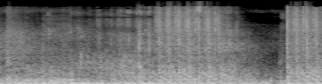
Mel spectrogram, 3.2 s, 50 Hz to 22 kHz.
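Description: AK rifle gunfire from a Counter-Strike 2 match on Inferno rattles in loud, dense bursts of rapid automatic shots, one sustained volley with no voices.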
